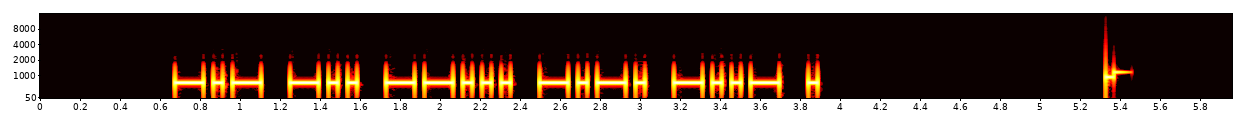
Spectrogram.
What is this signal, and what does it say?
Morse code, heard as a keyed tone, about 25 wpm, 700 Hz. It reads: KD7CXE
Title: USA Call Signs 25wpm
